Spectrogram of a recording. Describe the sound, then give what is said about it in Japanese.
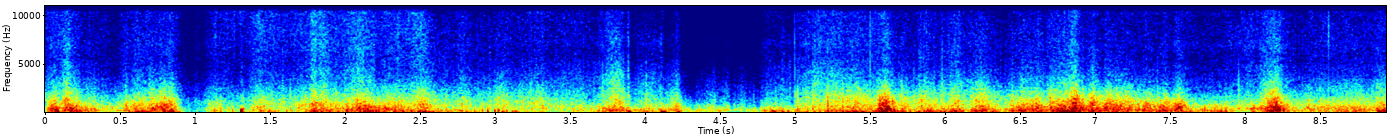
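Breath blown softly into the ear: a continuous airy whoosh, like gentle wind across a microphone, swelling and easing slightly over several seconds with no talking. “梵天とか耳風もしてもらえますよ。”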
